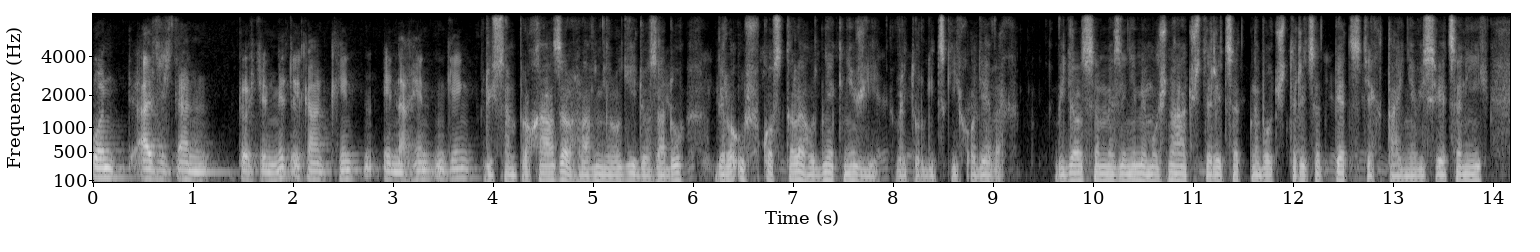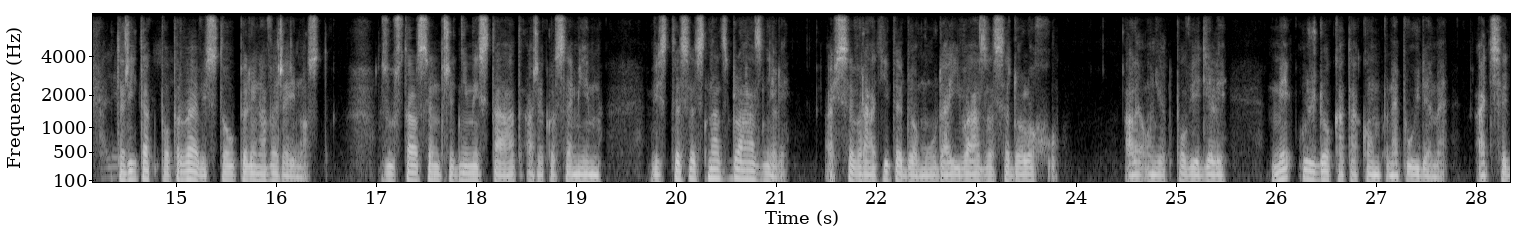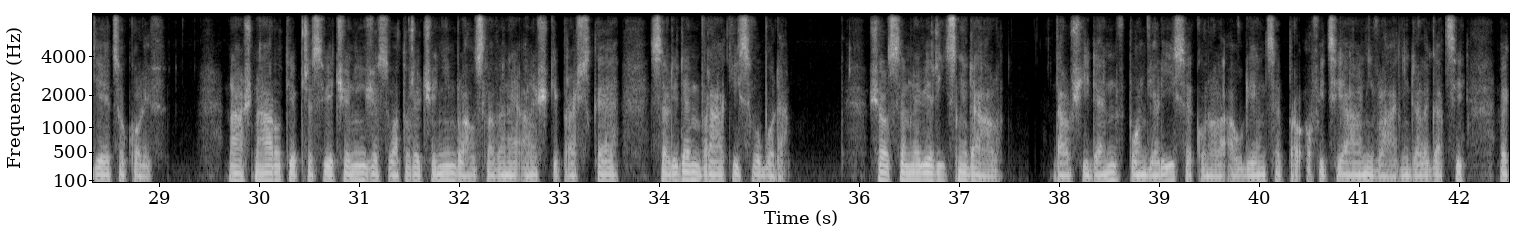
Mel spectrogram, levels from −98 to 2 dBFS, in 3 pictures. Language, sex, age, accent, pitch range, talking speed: Czech, male, 50-69, native, 85-100 Hz, 135 wpm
